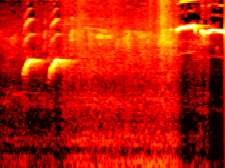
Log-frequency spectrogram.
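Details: A H'Mông keeper's blue-winged minla in decoy song: two short rising whistles in quick succession, a pause, then a high level whistle wavering slightly near the end, with a low background rumble throughout.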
